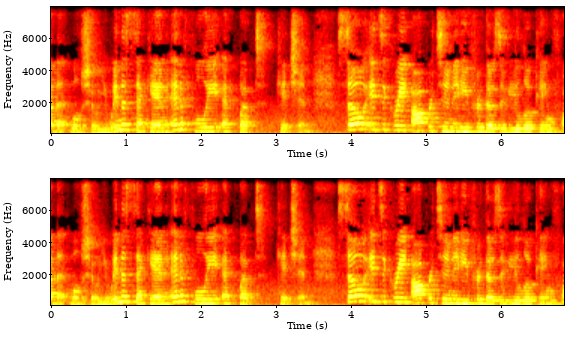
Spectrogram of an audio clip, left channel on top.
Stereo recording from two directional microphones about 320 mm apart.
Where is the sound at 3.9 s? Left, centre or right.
Centre.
